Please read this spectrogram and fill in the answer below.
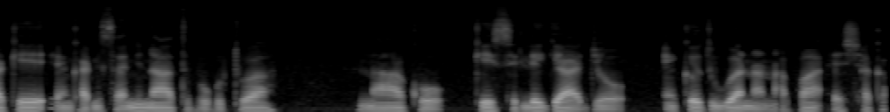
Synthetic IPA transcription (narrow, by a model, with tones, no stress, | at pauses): a˨ke˦ɛ̰˨ŋɡa˨ni˨sa˨ni˦na˦tu˨βu˨ku˨twa˦ | na˨˦ko˨ | ke˦si˨le˦ɡa˨d͡ʒɔ˨ | ɛ˨ŋko˦tu˦ɣwa˦na˨nʔa̰˨pa˦ʔɛ˨ʃa˦ka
